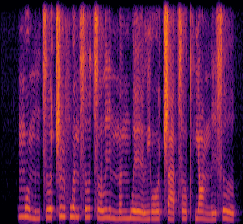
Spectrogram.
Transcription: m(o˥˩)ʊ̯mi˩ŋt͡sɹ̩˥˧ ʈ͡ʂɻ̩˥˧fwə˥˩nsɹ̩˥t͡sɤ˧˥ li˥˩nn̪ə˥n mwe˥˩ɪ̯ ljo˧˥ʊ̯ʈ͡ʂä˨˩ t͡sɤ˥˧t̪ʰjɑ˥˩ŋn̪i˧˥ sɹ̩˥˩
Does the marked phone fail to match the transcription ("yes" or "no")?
no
